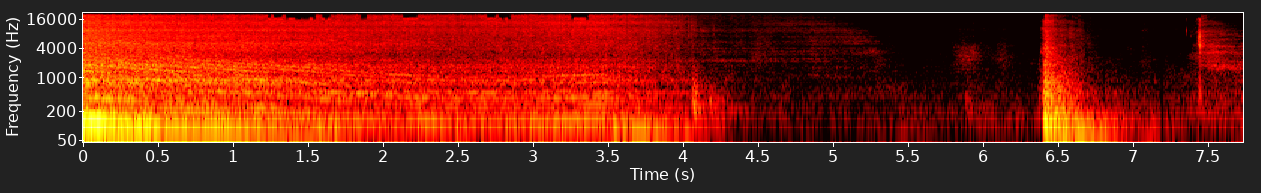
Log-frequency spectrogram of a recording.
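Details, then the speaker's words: 1999 Ford Econoline 4.9L inline-6 that stalled at idle with no check engine light, after replacing the MAP sensor: snap throttle rises cleanly and drops straight back to a smooth, steady idle with no stumble or stall. Repair successful. "We still at our value and it runs extremely smooth, too. The port was trying to stall. Now it runs amazing."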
